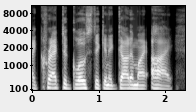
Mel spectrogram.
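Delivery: ordinary talk, nothing marked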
